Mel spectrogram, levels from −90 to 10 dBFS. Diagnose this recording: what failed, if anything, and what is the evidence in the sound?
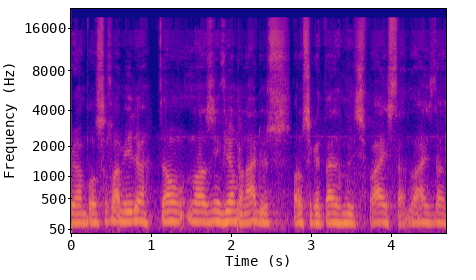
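A skip ahead happens at the network and jitter-buffer stage at 2.07–2.09 s. Roughly a second of audio vanishes and the two sides are joined with no silent gap, unlike a dropout, which would leave a hole or a fill. The audio was lost on the way or discarded by the buffer to catch up.

A jitter buffer speed-up follows from 2.11 to 3.94 s. The sound runs at about 125% pace while the pitch stays put, which rules out a sample-rate or clock mismatch. Repeated pitch-period cuts trimmed roughly half a second to shrink the buffer's excess delay.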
